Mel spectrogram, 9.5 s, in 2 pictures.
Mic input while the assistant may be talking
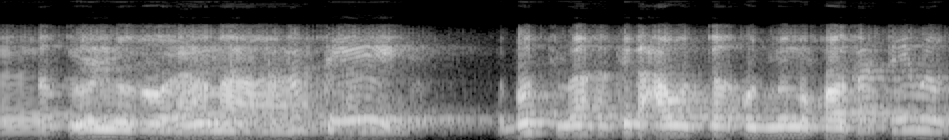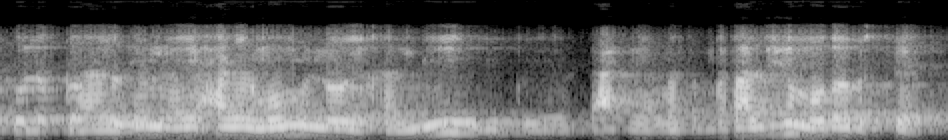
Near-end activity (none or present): none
